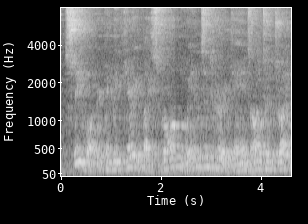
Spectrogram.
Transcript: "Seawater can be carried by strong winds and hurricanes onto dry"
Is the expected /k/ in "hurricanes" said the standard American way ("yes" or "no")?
yes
